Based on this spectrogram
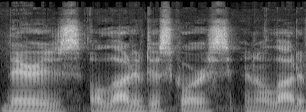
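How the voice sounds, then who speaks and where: The intonation stays monotone and flat on a very clean recording with a silent background. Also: man. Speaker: indie animation studio channel owner. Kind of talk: unscripted statement to camera. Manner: stuttering, hesitant.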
